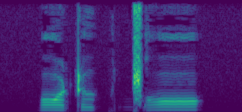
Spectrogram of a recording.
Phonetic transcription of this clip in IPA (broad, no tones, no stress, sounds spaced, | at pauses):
ɔ ʈ ɯ k ɡ͡ǁ ɔ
